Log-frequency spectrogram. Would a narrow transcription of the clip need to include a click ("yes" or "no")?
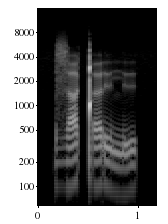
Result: yes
